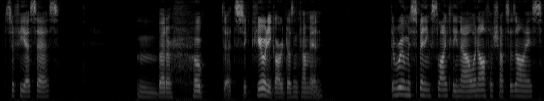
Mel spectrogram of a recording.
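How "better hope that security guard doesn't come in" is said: put-on lightly slurred drunk man; woozy, halting worry; tipsy. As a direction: mumble it as if mildly drunk. Drunk Arthur, room spinning.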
